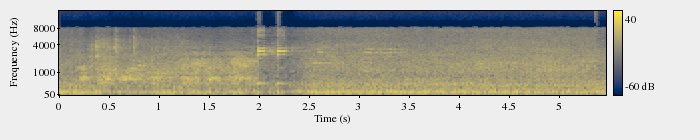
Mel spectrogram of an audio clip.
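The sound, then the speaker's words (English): Dense street traffic roars steadily, with engines rumbling, a brief honk near the middle, and a crowd's murmur blending into the constant noise, at a city street with no traffic light that the speaker has to cross. “See, this is a traffic. This is what I got to cross right now.”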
